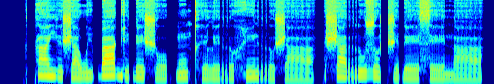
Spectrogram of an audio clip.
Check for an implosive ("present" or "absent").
present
